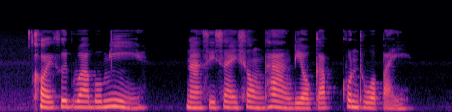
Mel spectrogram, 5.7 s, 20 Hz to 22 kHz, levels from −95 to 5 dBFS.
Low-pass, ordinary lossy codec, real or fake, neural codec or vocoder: 7.2 kHz; none; real; none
